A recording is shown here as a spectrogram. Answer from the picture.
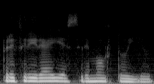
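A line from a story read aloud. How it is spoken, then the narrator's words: Plain. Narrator (Italian): disse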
